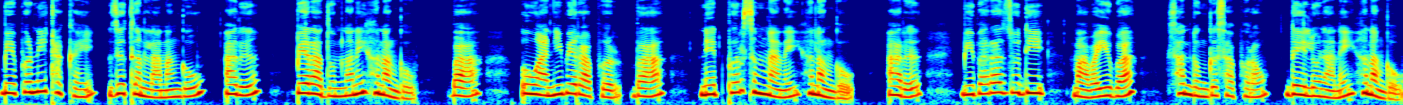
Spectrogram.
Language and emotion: Bodo, neutral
